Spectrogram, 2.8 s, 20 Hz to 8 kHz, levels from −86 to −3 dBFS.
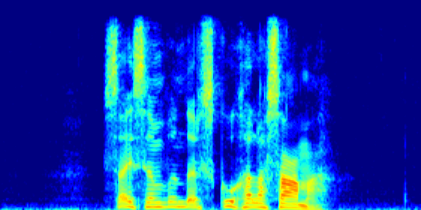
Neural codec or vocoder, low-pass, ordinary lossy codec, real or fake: none; 7.2 kHz; none; real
